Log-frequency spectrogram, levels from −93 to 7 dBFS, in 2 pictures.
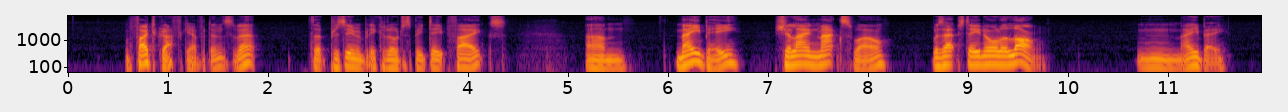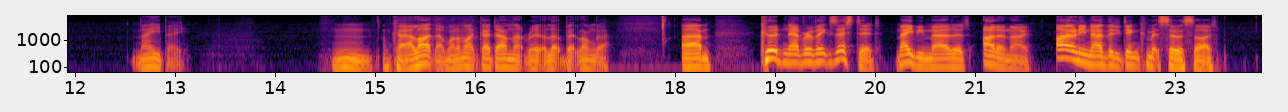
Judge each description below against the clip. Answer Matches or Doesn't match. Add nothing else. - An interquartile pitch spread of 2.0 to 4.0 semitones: Doesn't match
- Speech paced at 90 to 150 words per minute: Matches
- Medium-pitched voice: Doesn't match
